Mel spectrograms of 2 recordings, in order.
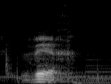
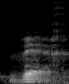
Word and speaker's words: vert: Vert. Again, you can see how am I emphasizing the pronunciation of R here. Vert.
